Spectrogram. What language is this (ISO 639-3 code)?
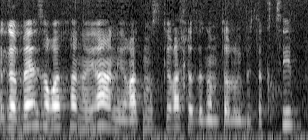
heb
